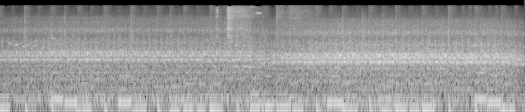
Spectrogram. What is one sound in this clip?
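A tractor engine rumbles as it drives along.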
